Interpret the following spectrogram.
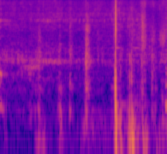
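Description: Handheld recording phone being handled: a few faint clicks, then a quick cluster of knocks and thumps in the last half second.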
